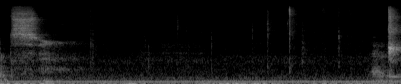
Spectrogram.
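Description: A plastic card sleeve crinkles and rustles in hands.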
